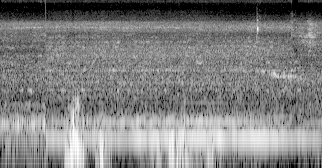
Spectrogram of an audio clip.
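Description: Heavy diesel engine idling with a steady low hum, and a brief low thump about a second and a half in.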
